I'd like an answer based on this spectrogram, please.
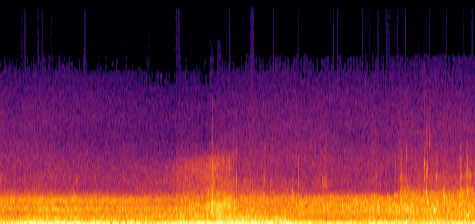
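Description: Shallow river water flowing around a half-submerged camera, heard as a steady low rumble with gurgling that swells a little about four seconds in.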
